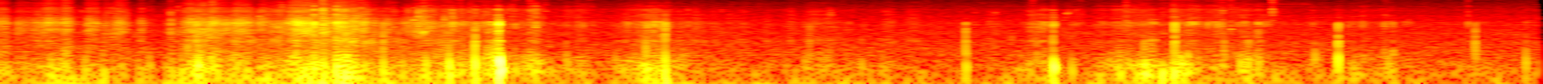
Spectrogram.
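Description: Close rustling and scattered clicks from hands and sleeves handling a fish in a landing net while unhooking it. The rustling is loudest in the first couple of seconds, with one sharp click about three seconds in.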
